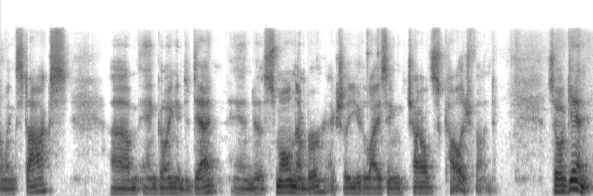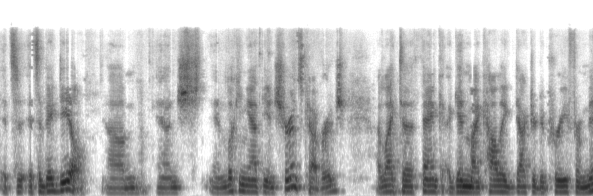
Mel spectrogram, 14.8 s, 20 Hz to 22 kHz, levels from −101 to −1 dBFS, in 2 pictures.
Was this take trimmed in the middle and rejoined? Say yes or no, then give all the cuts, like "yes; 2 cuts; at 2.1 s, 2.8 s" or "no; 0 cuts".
no; 0 cuts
